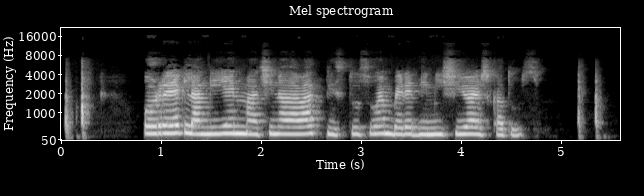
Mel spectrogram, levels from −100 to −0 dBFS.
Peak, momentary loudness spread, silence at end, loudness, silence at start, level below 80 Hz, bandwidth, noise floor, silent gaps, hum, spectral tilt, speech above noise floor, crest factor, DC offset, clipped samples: -2 dBFS; 12 LU; 0.2 s; -18 LUFS; 0.05 s; -74 dBFS; 7.2 kHz; -57 dBFS; none; none; -5.5 dB/octave; 39 dB; 16 dB; under 0.1%; under 0.1%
